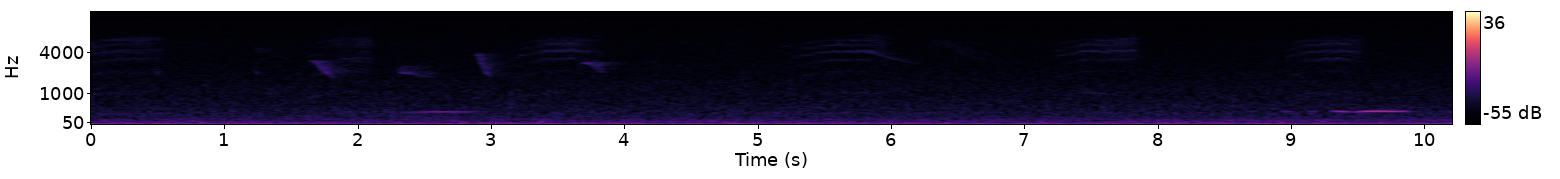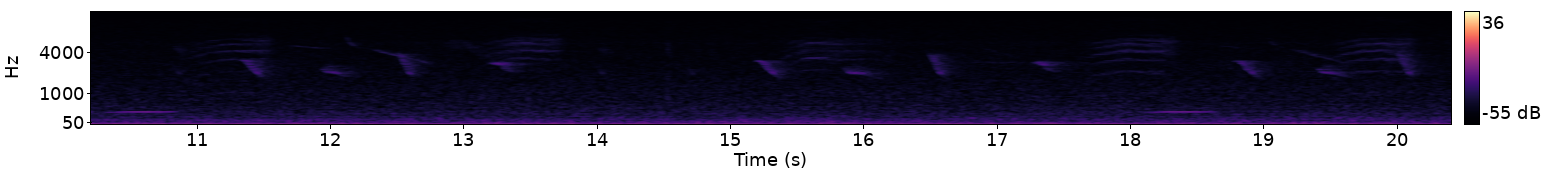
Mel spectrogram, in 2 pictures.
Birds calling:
unidentified bird, White-tipped Dove (Leptotila verreauxi), Streaked Saltator (Saltator striatipectus)

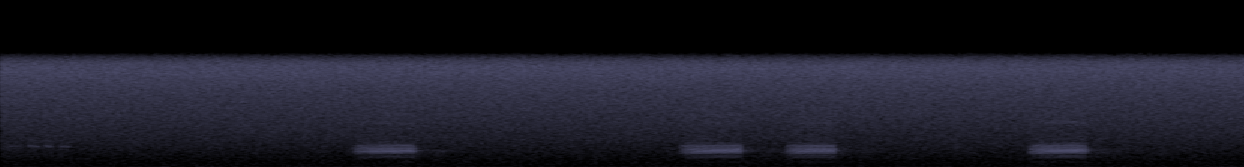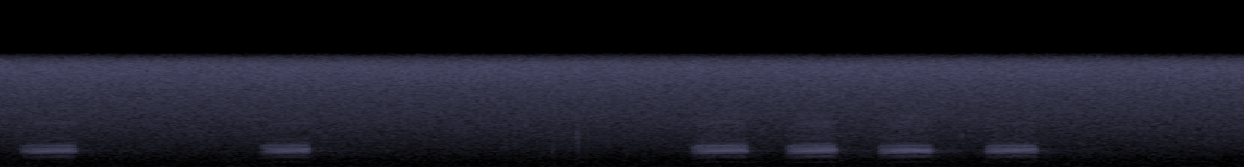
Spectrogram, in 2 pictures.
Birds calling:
Clark's Nutcracker (Nucifraga columbiana), Rock Wren (Salpinctes obsoletus)

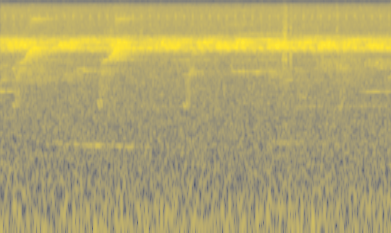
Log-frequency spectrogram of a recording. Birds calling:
Undulated Tinamou (Crypturellus undulatus), Buff-throated Saltator (Saltator maximus), Thrush-like Wren (Campylorhynchus turdinus), Striped Cuckoo (Tapera naevia), White-winged Becard (Pachyramphus polychopterus), Blue-headed Parrot (Pionus menstruus)

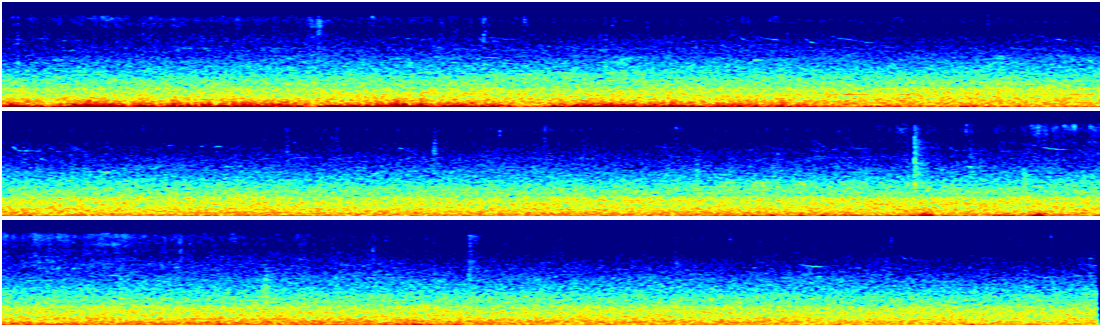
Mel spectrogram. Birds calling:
American Crow (Corvus brachyrhynchos), Red-winged Blackbird (Agelaius phoeniceus)

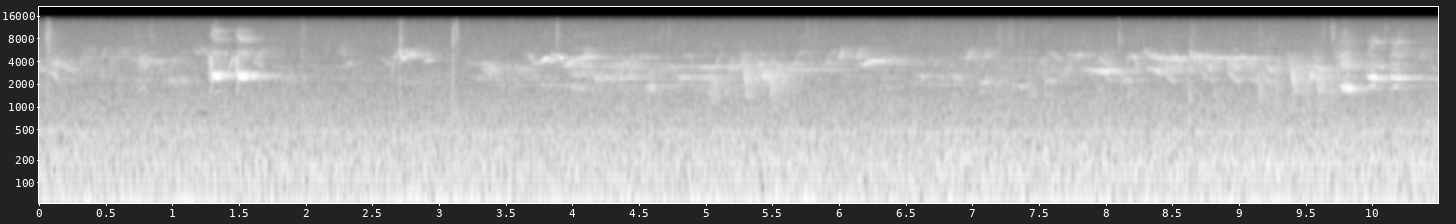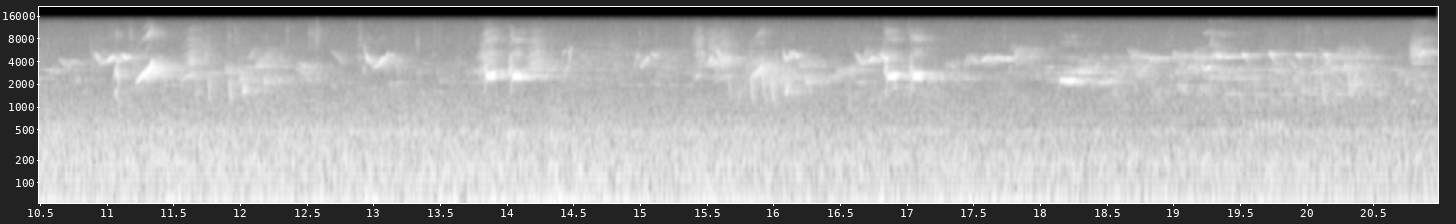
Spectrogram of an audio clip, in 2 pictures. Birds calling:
Hawaii Amakihi (Chlorodrepanis virens), Iiwi (Drepanis coccinea), Hawaii Creeper (Loxops mana), Omao (Myadestes obscurus)

